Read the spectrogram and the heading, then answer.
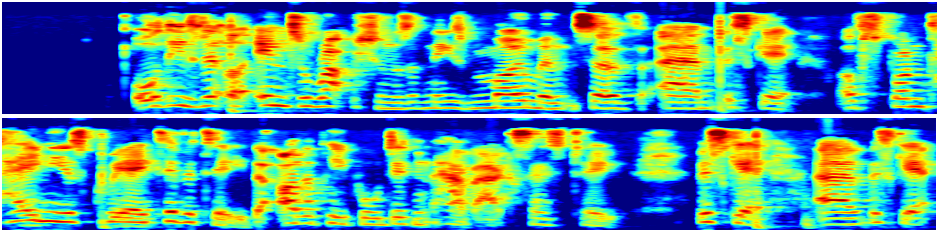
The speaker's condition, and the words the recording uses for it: Tourette syndrome. Because sometimes she is still surprised by some of the tics that come out of her mouth.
